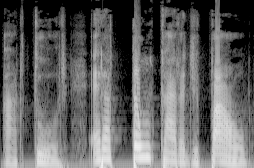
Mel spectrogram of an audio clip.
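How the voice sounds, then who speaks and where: A woman's voice: deep voice, big pitch swings, a little slow, a little mellow, no echo, clean studio sound. A woman with a Brazilian accent reading a scripted story as its narrator. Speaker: narrator of spiritist stories.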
